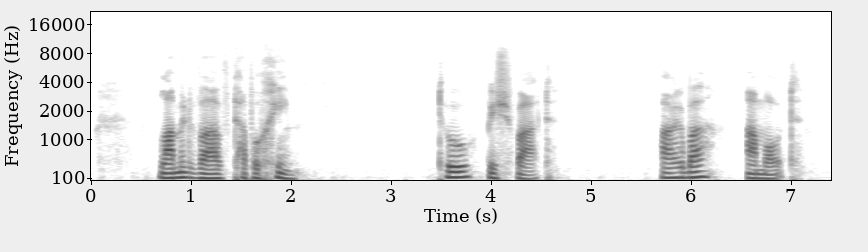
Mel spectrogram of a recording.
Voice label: speaking numbers, hebrew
